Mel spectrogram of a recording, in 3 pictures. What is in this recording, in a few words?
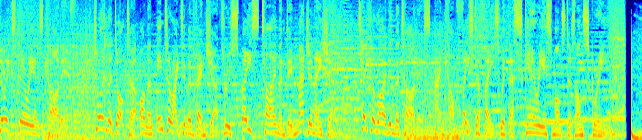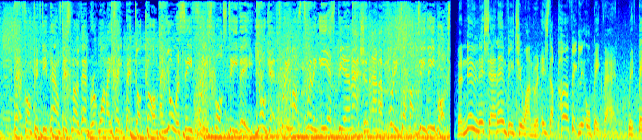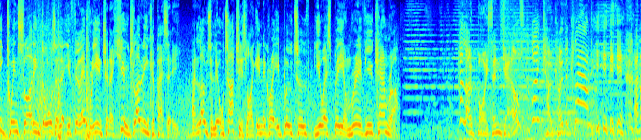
Voice Over Artist, Commercial; London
